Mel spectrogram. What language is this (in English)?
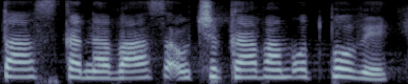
Czech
